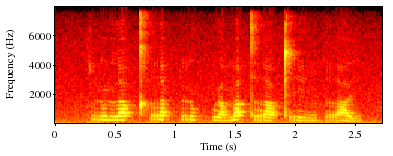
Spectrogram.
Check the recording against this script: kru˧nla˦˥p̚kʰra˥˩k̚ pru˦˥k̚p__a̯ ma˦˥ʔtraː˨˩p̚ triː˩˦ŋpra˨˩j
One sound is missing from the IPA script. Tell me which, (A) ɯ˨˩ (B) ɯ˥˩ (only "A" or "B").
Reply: A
